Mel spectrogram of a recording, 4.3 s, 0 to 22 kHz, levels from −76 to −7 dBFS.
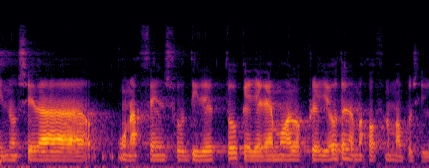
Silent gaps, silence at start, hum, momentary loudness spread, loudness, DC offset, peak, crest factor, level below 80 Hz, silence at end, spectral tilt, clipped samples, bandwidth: none; 0 s; none; 10 LU; -24 LUFS; under 0.1%; -4 dBFS; 20 dB; -52 dBFS; 0 s; -4 dB/octave; under 0.1%; 12 kHz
